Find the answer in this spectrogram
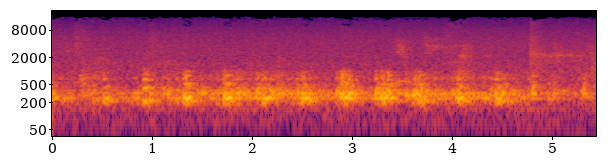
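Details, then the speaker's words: Twin pregnancy, mother in hospital with back pain, awaiting C-section: rapid whooshing fetal heart sounds on the monitor, about 150 a minute, recorded on one twin; the rate was described as a little high. "got quite a lot back pain obviously they're just monitoring the twins heart or is it on that twin one"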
